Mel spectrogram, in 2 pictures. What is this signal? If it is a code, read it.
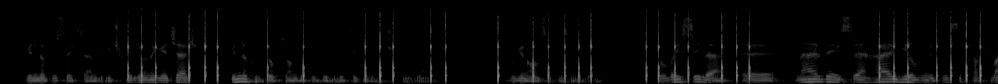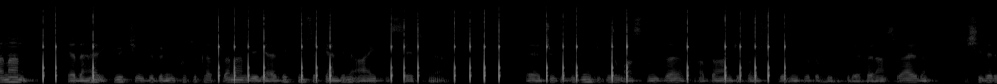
Tap code, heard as taps on a table, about 7 knocks a second, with speech in Turkish. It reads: NAMES OF SOME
